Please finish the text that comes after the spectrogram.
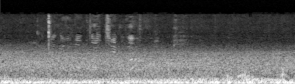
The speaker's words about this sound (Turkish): Uçak pas geçiyor. Bu motorların sesini de duymak mümkün burada.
